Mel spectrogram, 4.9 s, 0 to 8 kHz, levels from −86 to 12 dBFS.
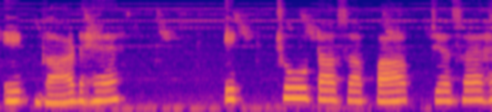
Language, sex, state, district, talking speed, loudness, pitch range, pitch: Hindi, female, Jharkhand, Ranchi, 95 wpm, -16 LUFS, 210-225 Hz, 215 Hz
